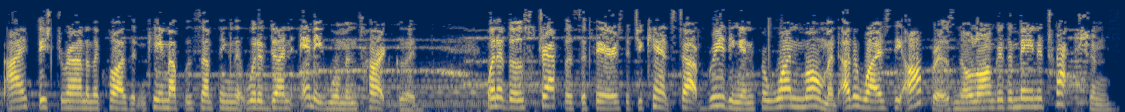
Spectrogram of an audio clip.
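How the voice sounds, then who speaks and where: An actress with a mid-range voice, speaking a little fast and lightly acted, plays a witty, self-assured woman private detective. She narrates wryly in a sardonic 1940s radio drama style, heard on a dull vintage radio recording with music.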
